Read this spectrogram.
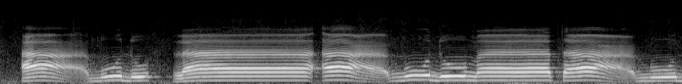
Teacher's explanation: Alirkan sedikit lagi suara pada huruf ain.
